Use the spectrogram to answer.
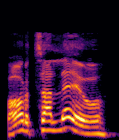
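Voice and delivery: big slow cheerleader call; rallying cheer. A narrator's reading. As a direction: lead the crowd in a drawn-out cheer. Leo whips up crowd's cheering.

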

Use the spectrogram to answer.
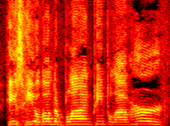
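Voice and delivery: usual speaking voice

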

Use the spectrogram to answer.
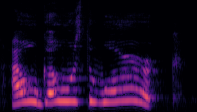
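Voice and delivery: high, loud, slow bellow from bed; lazy farmer calling. A narrator's reading. Lazy farmer calling from bed to the duck, high loud bellow. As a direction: boom it out like a lazy boss. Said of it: "he called".

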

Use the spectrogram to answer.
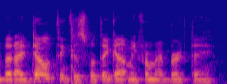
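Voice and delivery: ordinary delivery

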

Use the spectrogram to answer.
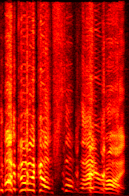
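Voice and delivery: laughing. Real, not acted. Laughing at own word.

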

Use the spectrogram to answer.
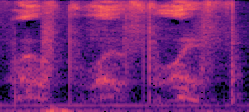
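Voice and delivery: Ruff, ruff, ruff as a small whispered bark; whispered bark imitation. Imitating the dog barking at the ginger cat, whispered barks. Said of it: "And he'll bark, go".

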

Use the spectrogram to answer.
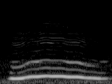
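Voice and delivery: high, loud ghostly wail; ghostly ooh. Acted. The little ghost cries out, high and loud. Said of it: "cried the little ghost".

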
